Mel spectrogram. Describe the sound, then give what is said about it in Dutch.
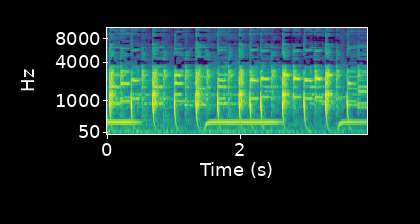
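A ringtone-like hardstyle version of a song: bright, beepy synthesized melody over punchy electronic kicks with pitch-dropping sweeps, a fast hard-dance beat playing loudly without vocals. “het is dus een soort van ringtoon. Het is een soort van eh, hardstyle versie van …”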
